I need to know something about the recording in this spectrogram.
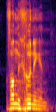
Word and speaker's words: Van Groeningen: Van Groeningen.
